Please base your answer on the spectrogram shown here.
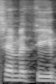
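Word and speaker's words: Timothée: It's pronounced Timothy, but it's spelled like it's like Timothy.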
